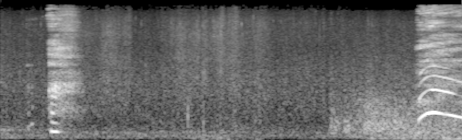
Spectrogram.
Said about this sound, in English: Sorry, I just really hate thunder.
